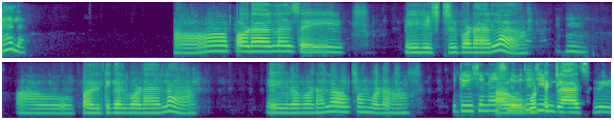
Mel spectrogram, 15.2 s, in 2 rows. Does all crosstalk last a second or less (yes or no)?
no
